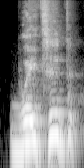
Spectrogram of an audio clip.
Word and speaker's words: waited: is correct weights and waited now is waited waited no waited waited for against we pronounce the Ed waited so true so the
